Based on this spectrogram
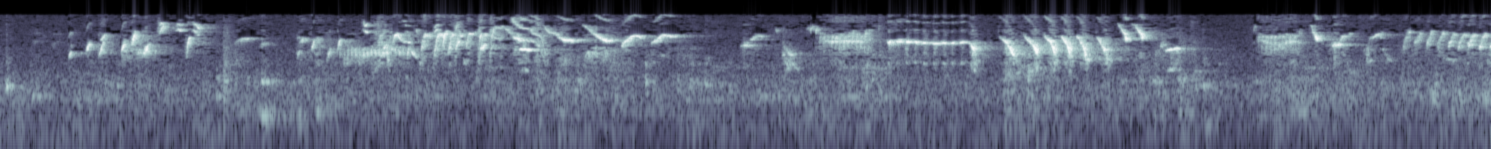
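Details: Yorkshire canary singing a dense, fast, high song of rapid rolling trills and chattering phrases, broken by short pauses, with bright whistled notes and buzzy rattles throughout.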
